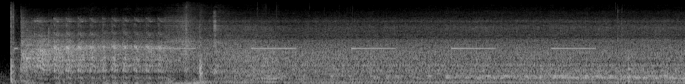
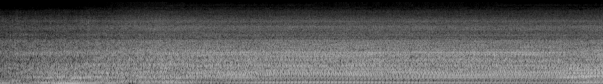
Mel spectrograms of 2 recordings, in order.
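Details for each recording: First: 2005 Honda Odyssey after disconnecting battery to clear codes; crank, quick catch, smooth idle, revs freely to rev limiter with no VSA lights; normal start and rev. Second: 2005 Honda Odyssey, drive-by-wire engine revved from inside; flat strained note that won't climb, smoke increasing, VSA light on, power down; owner suspects clogged catalytic converter restricting exhaust, possibly throttle body.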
